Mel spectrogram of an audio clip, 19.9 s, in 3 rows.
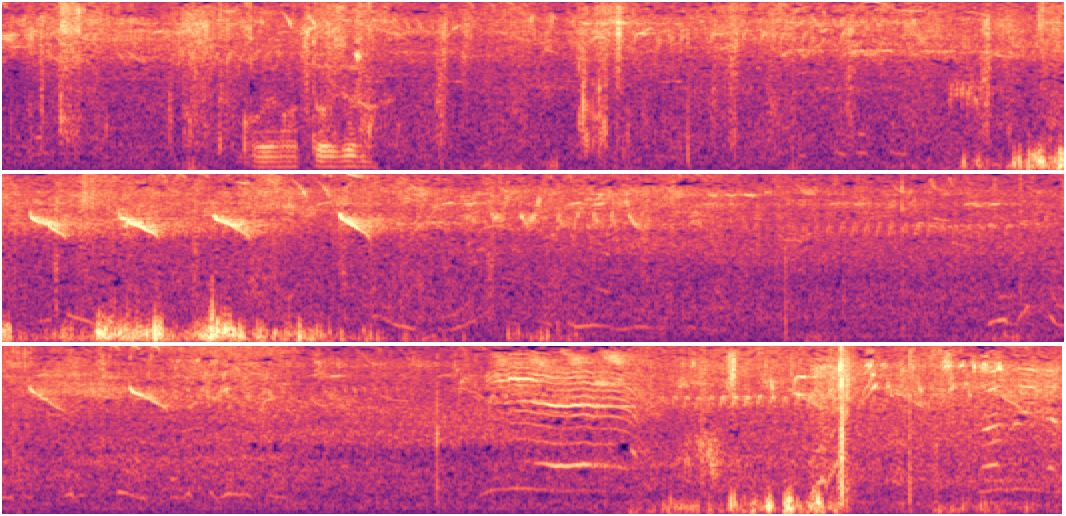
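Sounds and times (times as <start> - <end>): bird calling: 0.0 - 11.6.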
